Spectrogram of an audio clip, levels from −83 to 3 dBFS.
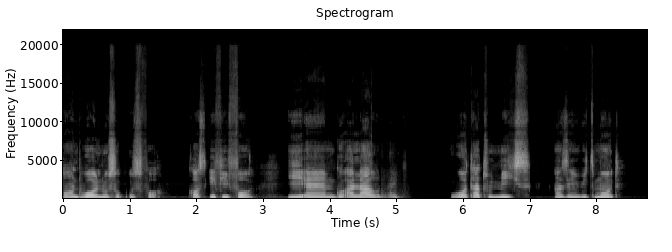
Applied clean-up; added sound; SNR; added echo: neural mask model DeepFilterNet 3.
